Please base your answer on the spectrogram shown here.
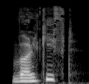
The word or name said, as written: voldgift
